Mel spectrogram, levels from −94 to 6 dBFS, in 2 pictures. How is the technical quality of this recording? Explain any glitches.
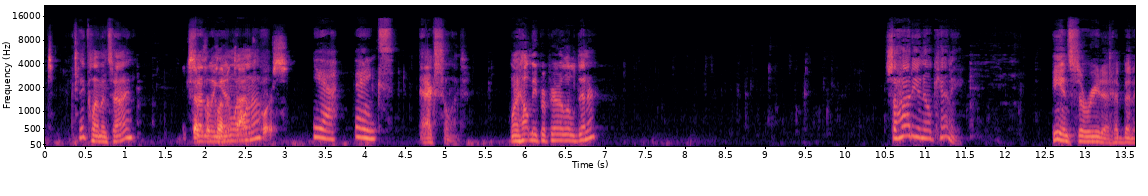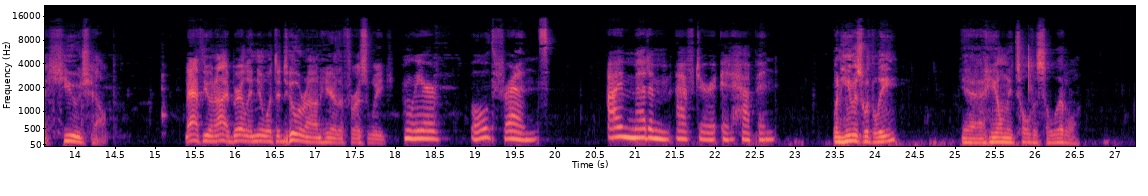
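The technical quality is compromised by processing rather than by the recording itself. A speech-oriented noise suppressor is acting on material it was not built for.

The noise suppressor applied to music or sounds is active for the whole clip. Because it judges steady, sustained energy to be background noise, it repeatedly pulls the level down and lets it back up, with swings of around 20 dB. Onsets slip through while anything held or decaying gets squeezed, so the audio pumps and flutters and loses body and ambience.

The sound cut by the noise suppressor shows up in four stretches. The first runs from 0.0 to 12.39 s, dipping by as much as about 22 dB, with the cuts adding up to around five seconds. Shorter stretches follow at 14.42 to 15.37 s (about 19 dB, roughly 0.3 s affected) and 17.92 to 20.56 s (about 21 dB, roughly 0.7 s). 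The last runs from 22.76 s to the end, reaching about 22 dB. In each stretch the suppressor misreads sustained content as noise, so held sound sinks and tails are chopped short while sharp attacks stay audible.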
